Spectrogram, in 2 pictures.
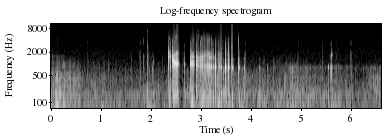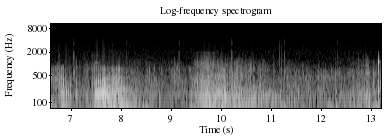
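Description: Loud, irregular gurgling and rumbling from the stomach, with bursts of bubbling; ordinary bowel sounds, stomach growling.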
